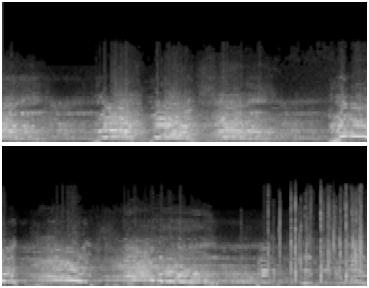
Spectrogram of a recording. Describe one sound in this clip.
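A crowd cheers and whoops loudly outdoors.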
